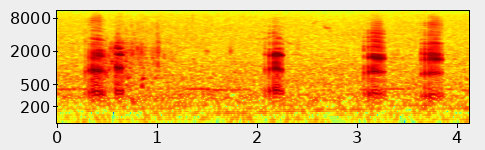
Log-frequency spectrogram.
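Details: Neotropic cormorants at Lake San Pablo, Imbabura, Ecuador, resting in a noisy flock while others peck and shove; short grunting croaks, single or paired, spaced about a second apart over a faint background.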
